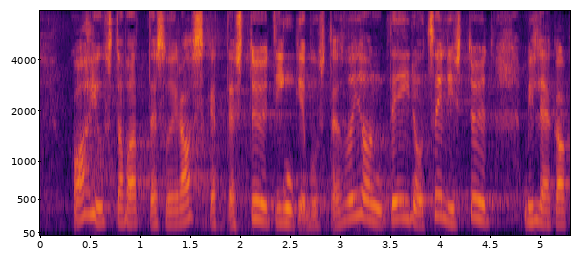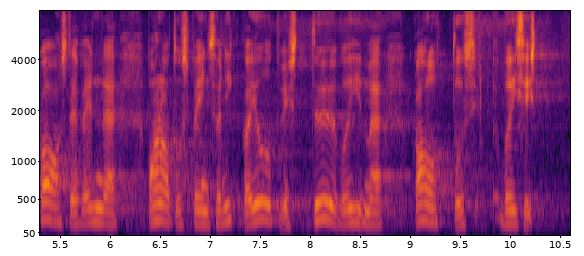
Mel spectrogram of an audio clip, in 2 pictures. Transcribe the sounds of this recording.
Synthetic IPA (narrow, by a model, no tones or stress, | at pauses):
kɑɦjust̪ɑvɑt̪ːˑe̞svɤjɾɑske̞t̪ːˑe̞st̪ø̞ːt̪iŋɡ̥imust̪e̞svɤjo̞nt̪e̞jnud̪̥se̞lʲːist̪ːø̞ːd̪̥milːe̞ɡ̥ɑkɑːsle̞be̞nːe̞vɑnɑd̪̥uspe̞nʲso̞nikːɑjɤwd̪̥mist̪t̪ø̞ːvɤjme̞kɑo̞t̪ːˑusvɤjsis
